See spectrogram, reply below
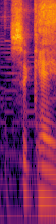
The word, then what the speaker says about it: Cicada: Dark Web Cicada.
